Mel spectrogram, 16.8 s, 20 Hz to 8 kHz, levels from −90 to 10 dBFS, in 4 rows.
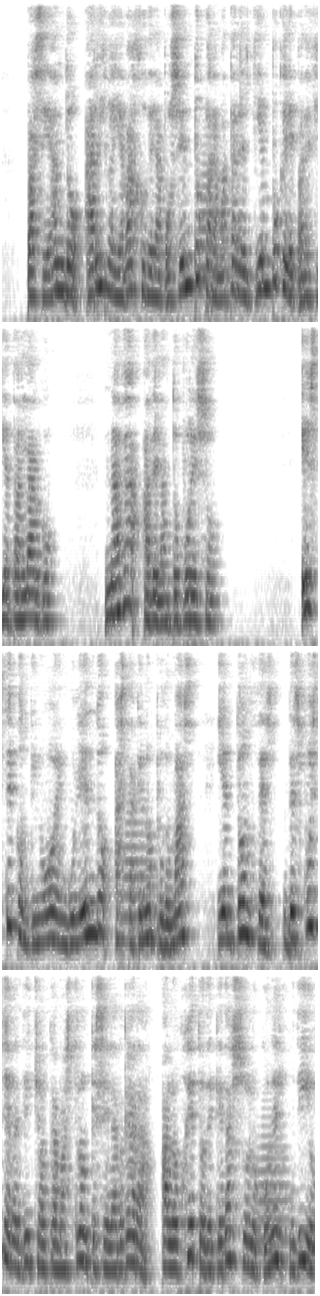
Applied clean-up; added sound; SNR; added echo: neural separator model SepFormer DNS4.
